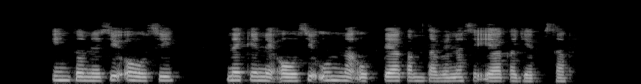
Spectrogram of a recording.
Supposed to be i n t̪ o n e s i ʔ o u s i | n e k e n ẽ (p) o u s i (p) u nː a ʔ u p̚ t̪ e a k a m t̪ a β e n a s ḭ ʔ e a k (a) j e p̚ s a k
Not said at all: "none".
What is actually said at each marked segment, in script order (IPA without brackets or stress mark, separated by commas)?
ʔ, ʔ, a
